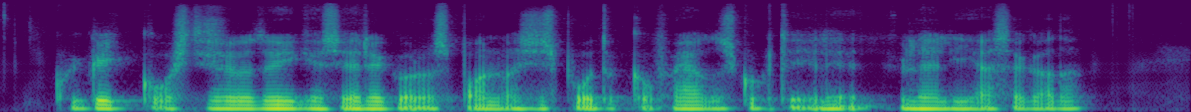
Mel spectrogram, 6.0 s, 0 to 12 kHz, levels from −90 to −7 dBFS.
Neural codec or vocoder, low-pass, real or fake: codec, 24 kHz, 0.9 kbps, DualCodec; 10.8 kHz; fake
